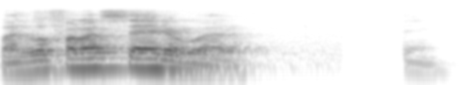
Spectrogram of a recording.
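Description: A man with a fairly high pitch, somewhat breathy, at a very fast pace, with audible room echo. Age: 30s. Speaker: comedian. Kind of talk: casual chat.

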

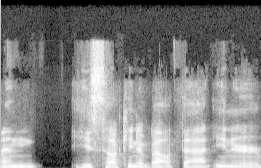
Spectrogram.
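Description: A man speaks at a very slow pace with medium pitch and a dark, mellow tone, his intonation flat and monotone. The sound is dry and close with no echo, over a quiet background. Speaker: meditation guide and co-host. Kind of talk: casual conversation about meditation and spirituality. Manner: calm, guiding tone.

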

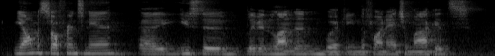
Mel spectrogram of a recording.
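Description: A man with an Australian accent, fairly high in pitch, fairly quick in pace and fairly even in intonation. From Australia, Brisbane. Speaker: SEO business owner. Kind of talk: interview conversation.

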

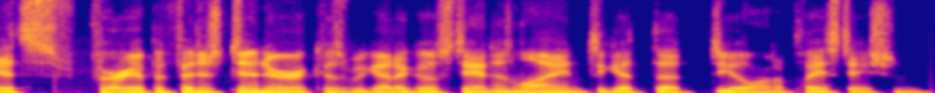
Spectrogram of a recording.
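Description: Against a quiet background, a man speaks fairly quickly at a medium pitch. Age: 40s. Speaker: podcast co-host. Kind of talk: casual chat. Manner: animated.

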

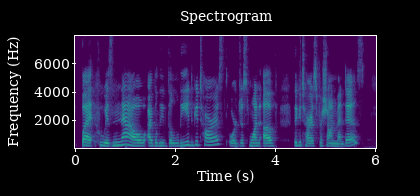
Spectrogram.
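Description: In a Canadian accent, a woman speaks at a medium pitch with a bright, sharp tone. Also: ordinary pitch variation, moderate pace, very clean recording, silent background. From Canada, Ottawa. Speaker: singer-songwriter. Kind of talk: casual interview.

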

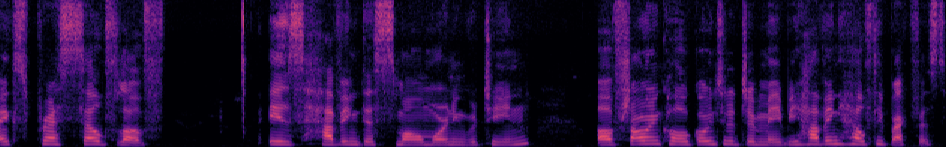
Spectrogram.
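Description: The voice, heard in a dry, close sound with no echo, keeps fairly even intonation in a German accent. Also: woman. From Austria. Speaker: self-love advocate. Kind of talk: casual chat.

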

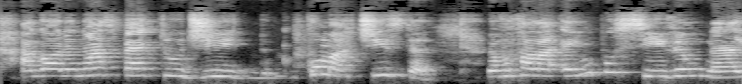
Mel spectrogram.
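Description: Audible room echo surrounds a woman's high voice. She speaks at a fairly slow pace. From interior of Minas Gerais, Brazil. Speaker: singer, actress and songwriter. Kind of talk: panel discussion.

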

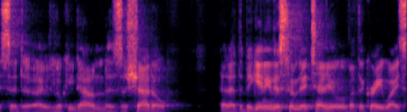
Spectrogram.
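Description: A man talks with an Irish accent and lively intonation. His voice is somewhat breathy. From Ireland. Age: 50s. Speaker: long distance endurance swimmer. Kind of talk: interview by school pupils.

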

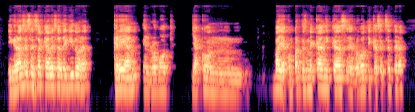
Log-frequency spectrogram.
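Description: Speaking at a moderate pace with fairly even intonation, a man has an unremarkable speaking voice. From Mexico City. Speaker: podcast co-host. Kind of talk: casual chat.

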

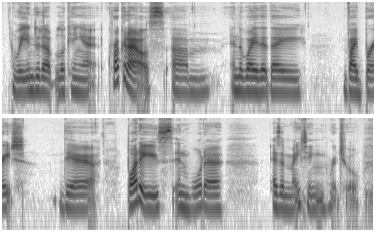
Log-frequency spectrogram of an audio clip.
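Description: A woman with a New Zealand accent and fairly low pitch, fairly slow and fairly even, with long, frequent pauses, on a very clean recording with a silent background. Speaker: animation supervisor. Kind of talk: casual chat.

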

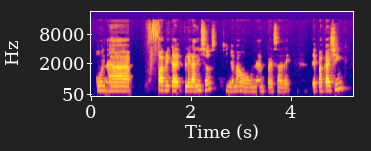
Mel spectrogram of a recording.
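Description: A woman with a normal speaking voice talks at a fairly slow pace and a medium pitch. The recording is very clean, with a silent background. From Sinaloa, Mexico. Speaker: UX designer. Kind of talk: interview.

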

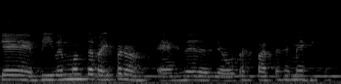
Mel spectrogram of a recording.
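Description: A woman talks at a moderate pace over noticeable background noise, with audible room echo. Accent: Venezuelan. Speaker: podcast co-host. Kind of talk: casual chat.

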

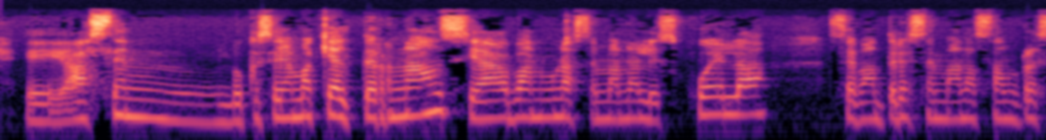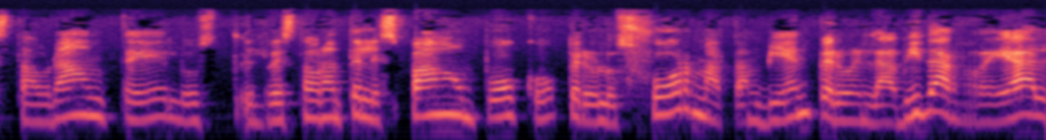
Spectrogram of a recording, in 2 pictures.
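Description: A woman speaks in a plain, everyday voice, fairly high in pitch, at a moderate pace with hardly any pauses. Her intonation is fairly even, and the sound is dry and close with no echo. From Mexico City. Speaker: cook. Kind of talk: casual interview.

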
